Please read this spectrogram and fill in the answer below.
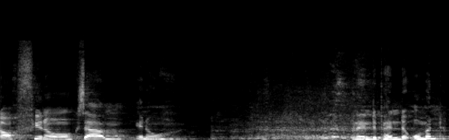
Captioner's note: audience laughing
